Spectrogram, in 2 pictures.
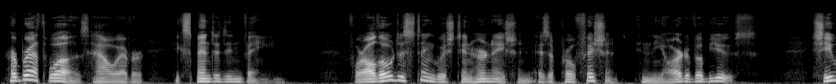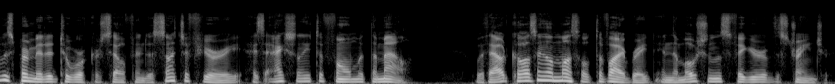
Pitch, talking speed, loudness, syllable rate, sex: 115 Hz, 185 wpm, -21 LUFS, 5.7 syllables/s, male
